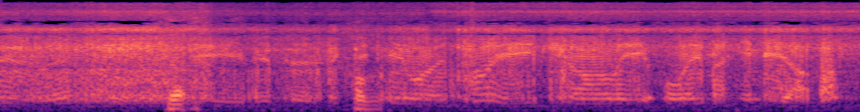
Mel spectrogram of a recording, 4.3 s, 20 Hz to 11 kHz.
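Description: FM satellite downlink from the SO-50 amateur satellite playing through a Yaesu FT-817ND's speaker: a steady hiss with a faint, distorted voice of another station coming through it, clearest in the second half.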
